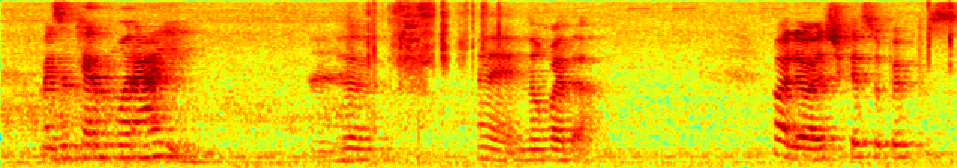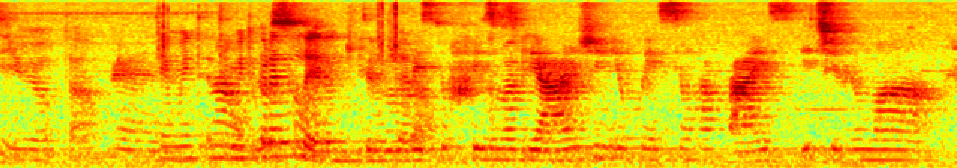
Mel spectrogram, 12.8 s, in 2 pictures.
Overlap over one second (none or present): present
